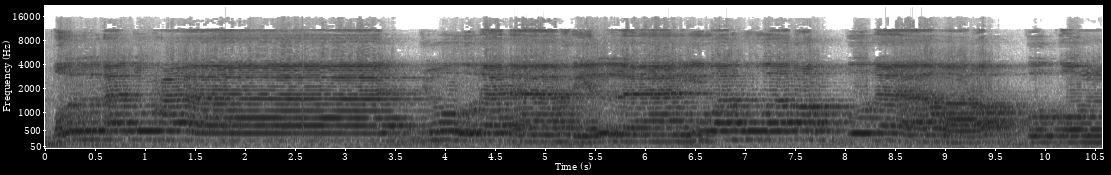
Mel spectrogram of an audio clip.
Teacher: Di sini pada kalimat atuhaj, nah, dibaca panjang 6 harokat. Inilah mat yang paling panjang dalam hafaz itu.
